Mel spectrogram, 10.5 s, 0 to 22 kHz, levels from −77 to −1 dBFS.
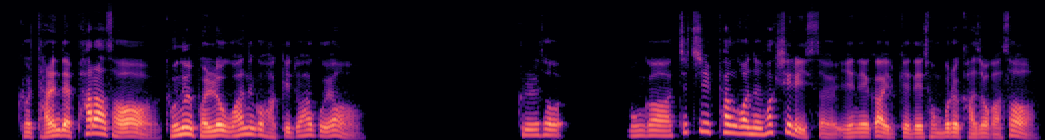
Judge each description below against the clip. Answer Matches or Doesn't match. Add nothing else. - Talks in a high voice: Doesn't match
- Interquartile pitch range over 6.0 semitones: Matches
